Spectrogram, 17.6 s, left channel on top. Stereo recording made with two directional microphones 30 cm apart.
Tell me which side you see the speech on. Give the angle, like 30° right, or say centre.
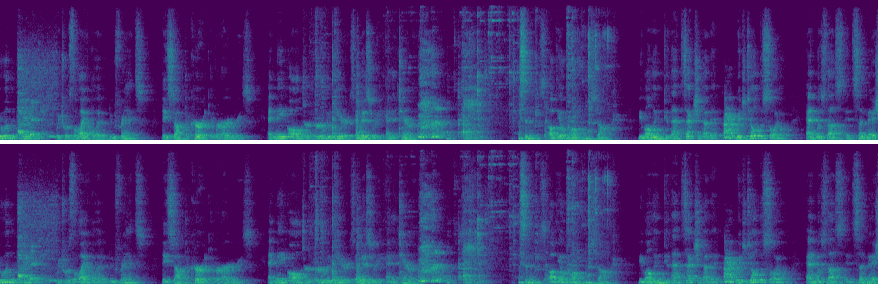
20° left.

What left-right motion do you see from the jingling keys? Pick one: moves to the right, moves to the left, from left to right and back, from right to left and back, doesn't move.
from right to left and back.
